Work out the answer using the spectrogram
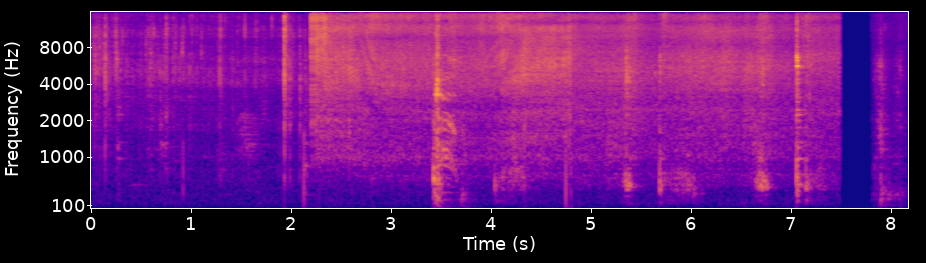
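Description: Food sizzling as it fries in a metal kadhai, the sizzle starting suddenly about two seconds in, with a few ringing clinks of a utensil against the pan. It cuts off abruptly near the end.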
